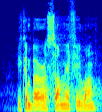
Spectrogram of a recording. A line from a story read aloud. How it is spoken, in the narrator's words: said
